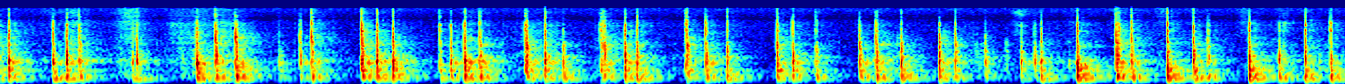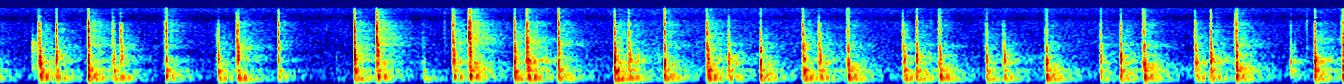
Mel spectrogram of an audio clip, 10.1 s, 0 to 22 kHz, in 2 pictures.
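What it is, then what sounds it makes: Round metal tin lid. Long fingernails tap quickly and steadily on the top of a small, shiny, round metal tin or lid lying flat on a table. The result is a dense run of short, dry clicks with a faint metallic tone around 290 Hz and a bright edge. Each tap dies away almost at once.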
